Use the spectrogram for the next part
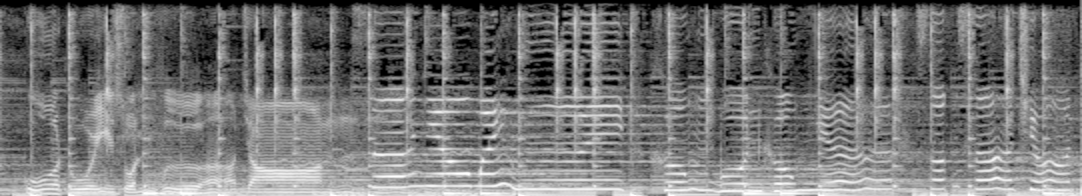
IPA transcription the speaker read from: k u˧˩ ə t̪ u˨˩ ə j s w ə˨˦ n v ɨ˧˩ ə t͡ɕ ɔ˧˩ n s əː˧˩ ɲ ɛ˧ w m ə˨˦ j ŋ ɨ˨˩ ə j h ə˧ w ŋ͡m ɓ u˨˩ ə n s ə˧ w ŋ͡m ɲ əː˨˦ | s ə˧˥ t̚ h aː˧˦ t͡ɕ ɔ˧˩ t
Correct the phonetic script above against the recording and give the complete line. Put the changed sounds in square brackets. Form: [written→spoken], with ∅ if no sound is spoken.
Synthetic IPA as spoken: k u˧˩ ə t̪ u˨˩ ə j s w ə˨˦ n v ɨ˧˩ ə t͡ɕ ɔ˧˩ n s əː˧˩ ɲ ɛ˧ w m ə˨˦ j ŋ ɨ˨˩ ə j [h→x] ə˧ w ŋ͡m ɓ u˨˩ ə n [s→x] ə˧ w ŋ͡m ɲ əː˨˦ | s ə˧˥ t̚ [h→s] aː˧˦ t͡ɕ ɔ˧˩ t

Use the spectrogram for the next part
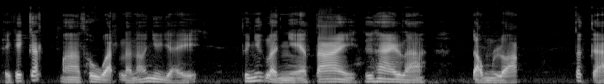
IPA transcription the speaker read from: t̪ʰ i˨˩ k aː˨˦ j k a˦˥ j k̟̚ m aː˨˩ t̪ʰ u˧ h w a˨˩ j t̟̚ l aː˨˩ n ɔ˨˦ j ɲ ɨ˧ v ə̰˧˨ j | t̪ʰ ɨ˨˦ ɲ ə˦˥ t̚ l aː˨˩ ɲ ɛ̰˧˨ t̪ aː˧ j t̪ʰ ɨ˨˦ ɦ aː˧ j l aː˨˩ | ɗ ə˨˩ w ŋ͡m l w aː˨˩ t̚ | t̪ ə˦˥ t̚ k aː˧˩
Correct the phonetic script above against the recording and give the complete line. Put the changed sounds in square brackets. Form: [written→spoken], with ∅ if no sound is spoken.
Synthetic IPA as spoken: t̪ʰ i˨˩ k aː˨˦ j k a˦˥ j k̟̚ m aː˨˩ t̪ʰ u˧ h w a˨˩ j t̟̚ l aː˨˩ n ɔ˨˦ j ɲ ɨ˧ v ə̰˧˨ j | t̪ʰ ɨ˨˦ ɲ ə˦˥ t̚ l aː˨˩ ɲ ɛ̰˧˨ t̪ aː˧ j t̪ʰ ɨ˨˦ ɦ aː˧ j l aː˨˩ | ɗ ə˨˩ w ŋ͡m l w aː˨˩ t̚ | t̪ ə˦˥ t̚ k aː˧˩

